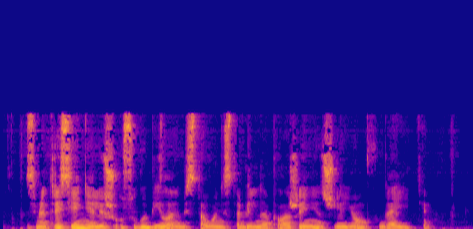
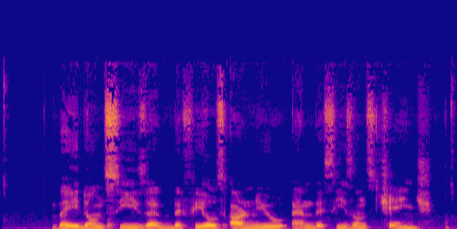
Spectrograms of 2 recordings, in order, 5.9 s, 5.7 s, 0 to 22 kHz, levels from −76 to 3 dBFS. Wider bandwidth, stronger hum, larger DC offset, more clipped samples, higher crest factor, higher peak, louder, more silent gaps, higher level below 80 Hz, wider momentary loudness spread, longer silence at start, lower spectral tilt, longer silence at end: second, 12 kHz vs 16.5 kHz; neither; neither; neither; about the same, 18 dB vs 16 dB; about the same, 0 dBFS vs -2 dBFS; first, -16 LUFS vs -19 LUFS; neither; about the same, -52 dBFS vs -52 dBFS; about the same, 10 LU vs 8 LU; second, 0.25 s vs 0.65 s; about the same, -4 dB/octave vs -5 dB/octave; first, 0.55 s vs 0.05 s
